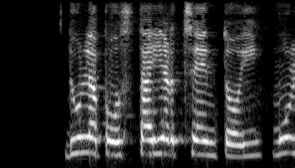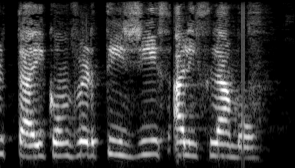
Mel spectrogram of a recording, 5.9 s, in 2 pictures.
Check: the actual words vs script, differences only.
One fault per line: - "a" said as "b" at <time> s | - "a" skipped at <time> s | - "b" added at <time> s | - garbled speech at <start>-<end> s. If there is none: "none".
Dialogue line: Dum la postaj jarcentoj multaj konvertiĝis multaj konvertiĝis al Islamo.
- "multaj konvertiĝis" skipped at 4.6 s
